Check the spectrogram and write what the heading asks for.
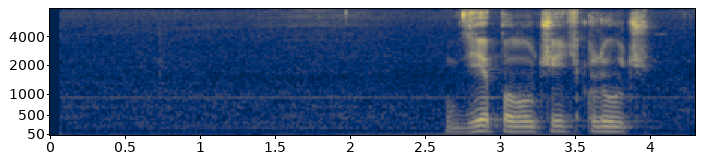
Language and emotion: Russian, neutral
